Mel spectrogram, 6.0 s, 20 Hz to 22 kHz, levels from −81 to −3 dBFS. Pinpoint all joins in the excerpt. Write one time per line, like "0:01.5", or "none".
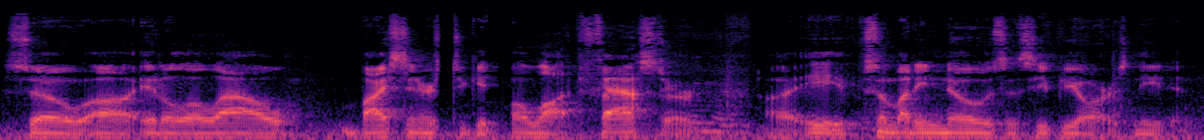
0:02.2
0:02.5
